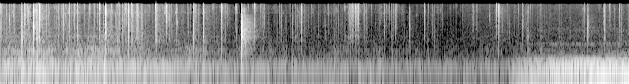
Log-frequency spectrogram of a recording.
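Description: Campfire crackling, with irregular sharp snaps over a low rumble and one louder snap about halfway through, thinning out toward the end. A low music drone comes in near the end.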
